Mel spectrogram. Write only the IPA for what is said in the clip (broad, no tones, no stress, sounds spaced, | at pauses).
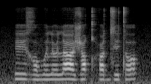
e ɣ ʌ β ə l œ l a ʒ ə qʰ ɵ d͡z ɪ t ʌ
